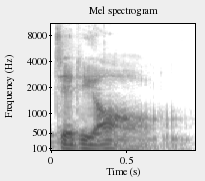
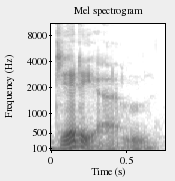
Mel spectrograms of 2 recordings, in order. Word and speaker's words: Didion: I always pronounce it Didion. But, you know, people pronounce it Didion.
